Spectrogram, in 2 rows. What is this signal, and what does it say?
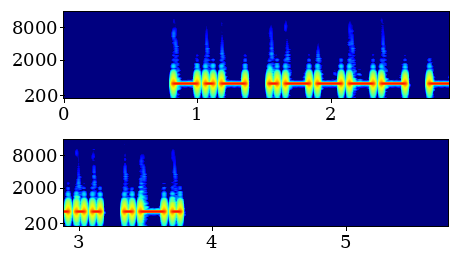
Morse code, heard as a keyed tone, about 21 wpm, 700 Hz. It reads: K1DR
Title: USA Call Signs - 4 Characters - Repeated 2x - 20wpm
